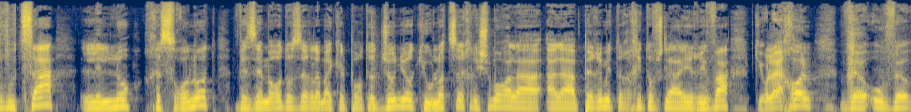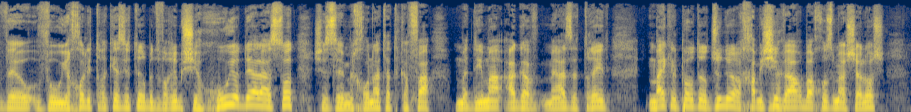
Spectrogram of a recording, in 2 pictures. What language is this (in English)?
Hebrew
